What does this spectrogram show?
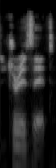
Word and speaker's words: Drizzt: right, and it's written, when he's trying to pronounce it phonetically, it's written as Drizzit. So I assume that's what Salvatore was going for.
